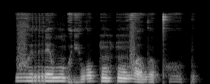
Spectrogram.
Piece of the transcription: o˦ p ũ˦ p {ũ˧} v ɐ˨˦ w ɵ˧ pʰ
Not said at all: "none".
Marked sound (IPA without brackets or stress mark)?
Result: ũ˦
